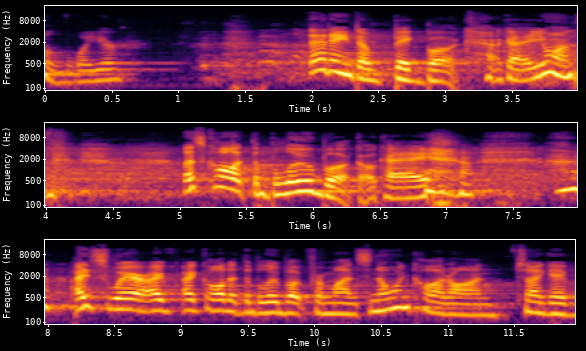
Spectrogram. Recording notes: at the Live at Pine Lake speaker meeting held in Seattle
